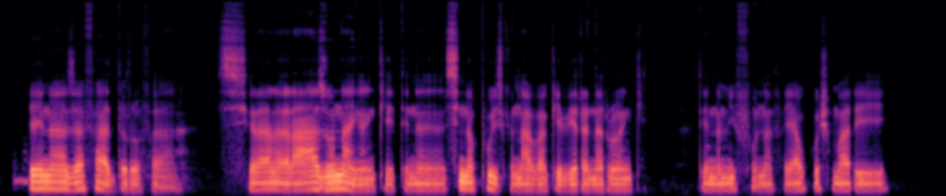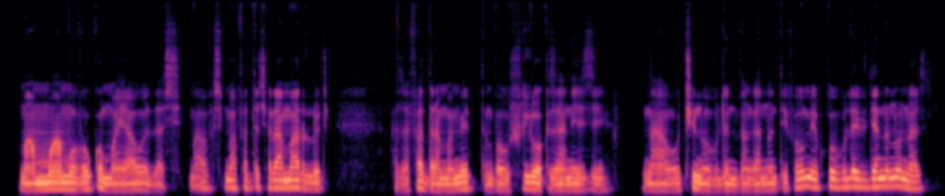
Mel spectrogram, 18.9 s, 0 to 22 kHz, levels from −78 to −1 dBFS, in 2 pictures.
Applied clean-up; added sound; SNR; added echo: none; none; none; none.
